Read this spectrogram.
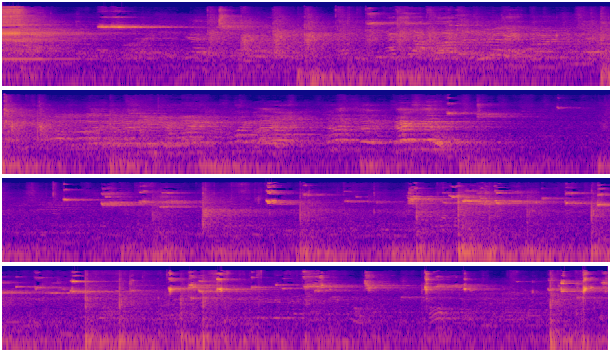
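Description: A basketball thumps on the floor.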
